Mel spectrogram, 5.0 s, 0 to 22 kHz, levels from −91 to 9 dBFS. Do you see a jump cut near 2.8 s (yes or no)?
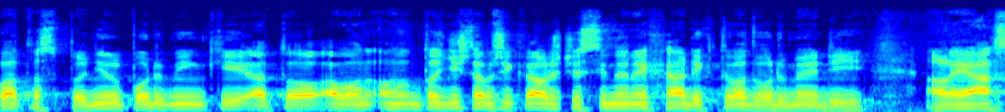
yes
